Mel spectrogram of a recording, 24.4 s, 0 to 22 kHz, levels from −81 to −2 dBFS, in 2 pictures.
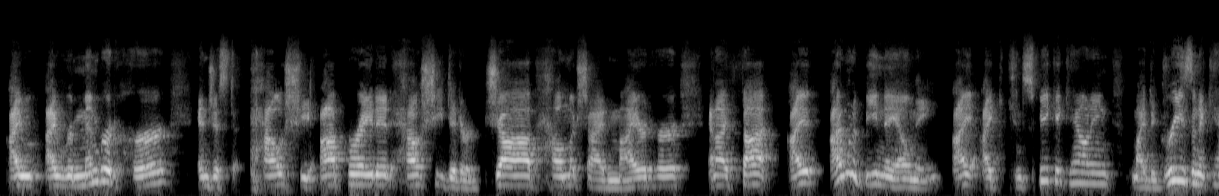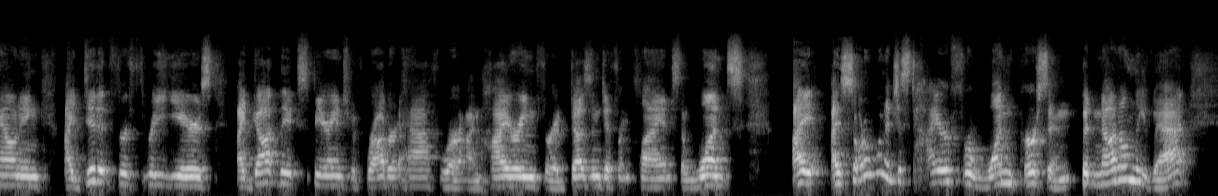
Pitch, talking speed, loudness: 170 Hz, 185 wpm, -25 LUFS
